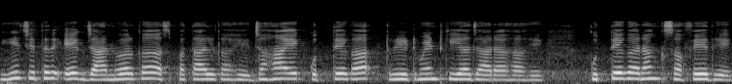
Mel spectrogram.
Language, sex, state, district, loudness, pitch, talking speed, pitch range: Hindi, female, Bihar, West Champaran, -16 LUFS, 245 Hz, 180 wpm, 235-260 Hz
